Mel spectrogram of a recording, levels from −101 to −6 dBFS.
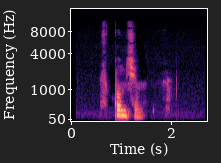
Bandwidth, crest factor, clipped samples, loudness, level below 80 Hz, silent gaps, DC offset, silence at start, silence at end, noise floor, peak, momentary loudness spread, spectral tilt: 11 kHz; 24 dB; under 0.1%; -27 LUFS; -66 dBFS; none; under 0.1%; 0.6 s; 0.75 s; -74 dBFS; -8 dBFS; 24 LU; -6.5 dB/octave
